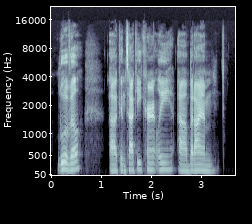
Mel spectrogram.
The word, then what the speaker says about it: Louisville: Louisville, Kentucky currently.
